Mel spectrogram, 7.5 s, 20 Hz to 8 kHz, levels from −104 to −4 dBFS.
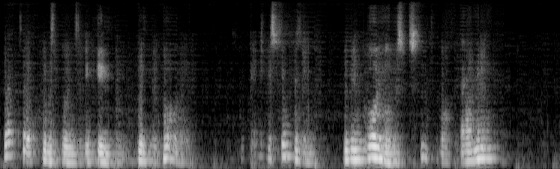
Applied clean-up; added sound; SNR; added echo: neural mask model DeepFilterNet 3.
